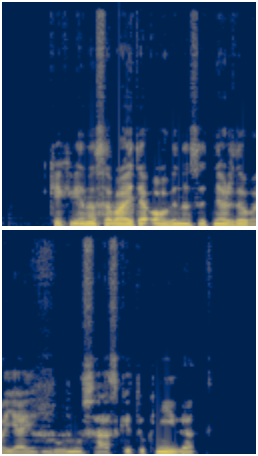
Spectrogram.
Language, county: Lithuanian, Klaipėda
